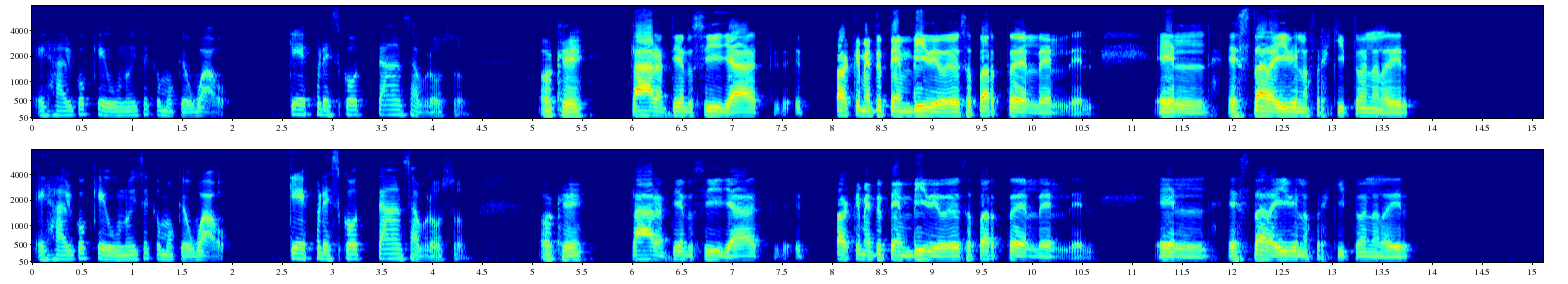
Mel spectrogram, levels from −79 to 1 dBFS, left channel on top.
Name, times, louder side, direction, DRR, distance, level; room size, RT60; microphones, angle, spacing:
voice 1, 0.0-1.9 2.6-4.4, right 4 dB, 30° right, 0.4 m, -40 dB
voice 2, 5.1-5.5 6.0-7.6 8.1-13.8, left 5 dB, 65° left, 0.6 m, -32 dB
8.9 x 4.4 x 6.0 m
head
